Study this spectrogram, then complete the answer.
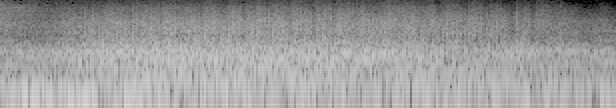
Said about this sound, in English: land-based planes attempting to silence U.S. fleet bombardment of Okinawa. A plane in a low-level attack.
